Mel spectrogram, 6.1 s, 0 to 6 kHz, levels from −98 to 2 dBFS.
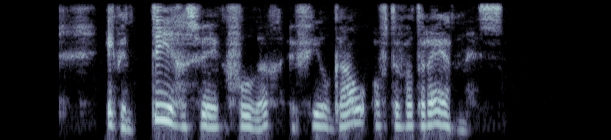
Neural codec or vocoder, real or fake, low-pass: vocoder, 44.1 kHz, 128 mel bands every 512 samples, BigVGAN v2; fake; 5.4 kHz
